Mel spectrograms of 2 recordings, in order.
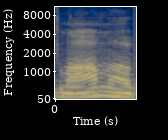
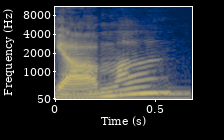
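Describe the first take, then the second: First: The word begins with an L sound. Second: The word begins with a Y sound. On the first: This is the English way to say it. "in English we say llama" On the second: This is the Spanish way to say it. "do people in Spanish say llama?"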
